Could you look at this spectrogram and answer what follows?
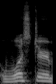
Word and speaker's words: Worcester: The, uh, Worcester Baseball Club moving from Pucket, Rhode Island to Worcester, Massachusetts, which is a, uh, city name that is spelled with a whole bunch of, uh, unnecessary letters.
